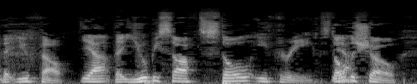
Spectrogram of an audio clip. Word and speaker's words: Ubisoft: and then next isub Ubie yub not UB damn it Ubisoft Ubisoft Ubisoft Ubisoft you don't pick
